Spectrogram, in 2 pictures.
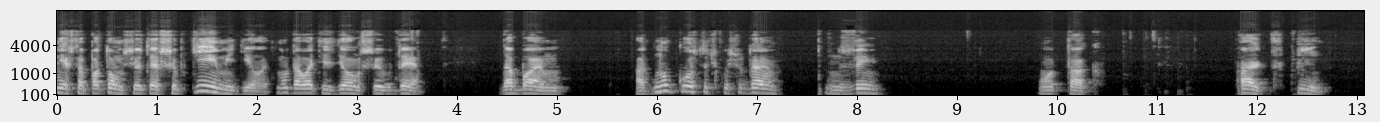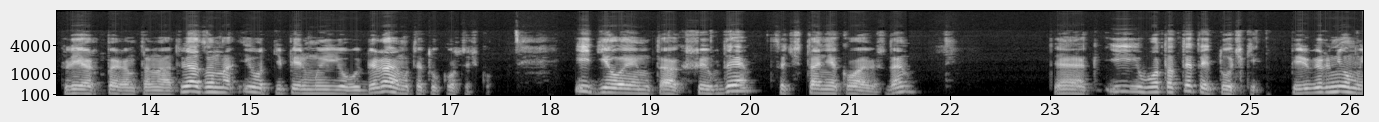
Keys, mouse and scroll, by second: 3.6 shift+d, 7.8 g, 12.4 alt+p, 16.7 click, 19.7 shift+d, 25.2 click.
